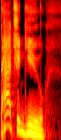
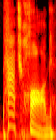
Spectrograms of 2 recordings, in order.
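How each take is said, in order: First: It is read out literally from the spelling. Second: It is said with the local pronunciation. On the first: The speaker calls it wrong. "say it" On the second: The speaker calls it right. "it's actually"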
